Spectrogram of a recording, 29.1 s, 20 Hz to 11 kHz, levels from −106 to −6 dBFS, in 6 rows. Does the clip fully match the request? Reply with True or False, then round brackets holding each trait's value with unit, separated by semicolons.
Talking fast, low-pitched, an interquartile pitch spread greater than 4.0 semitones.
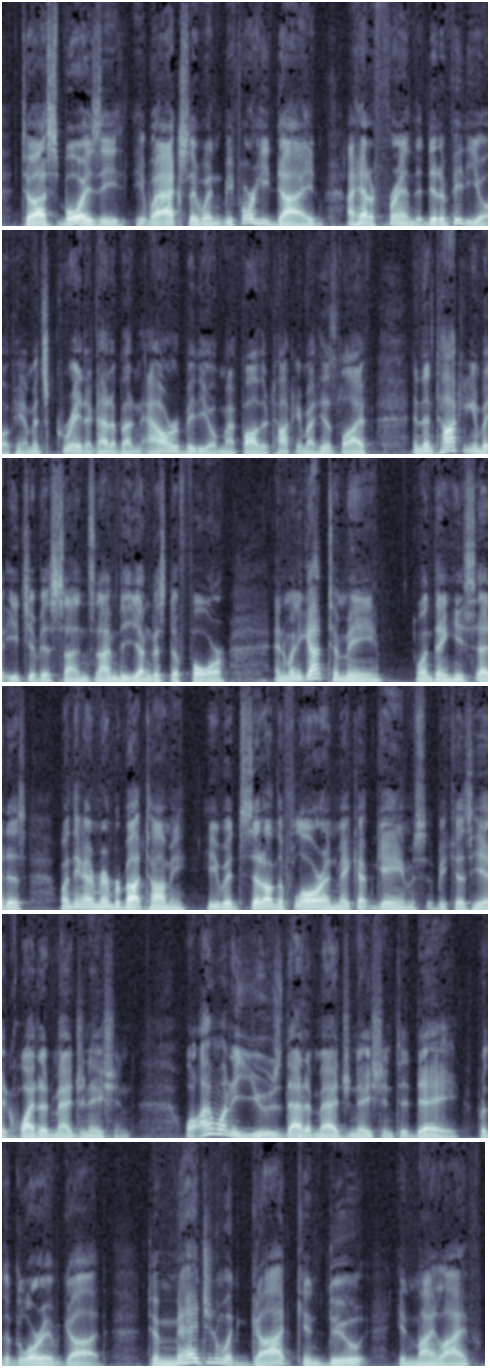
True (215 wpm; 120 Hz; 4.8 semitones)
